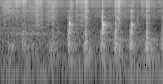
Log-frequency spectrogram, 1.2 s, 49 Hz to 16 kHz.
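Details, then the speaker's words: 2015 Ford Mondeo Mk5 rear suspension rattle not found at MOT: removed rear shock absorber with top mount shaken by hand gives quick loose rattling clicks, about eight a second; likely broken-up top mount bush; worn shock absorber top mount, whole unit to be replaced. "that is that is definitely the rattling noise"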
